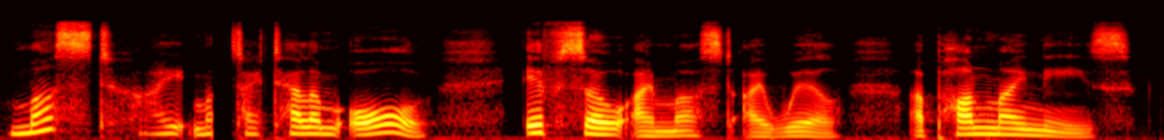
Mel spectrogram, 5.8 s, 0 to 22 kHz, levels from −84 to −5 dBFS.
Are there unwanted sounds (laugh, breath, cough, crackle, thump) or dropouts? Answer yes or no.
yes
